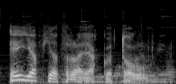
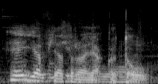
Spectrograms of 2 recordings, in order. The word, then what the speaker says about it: Eyjafjallajökull: Eyjafjallajökull. It's actually way easier than you think. Let's have a look at how it would be spelled if we would spell it phonetically in English. Eyjafjallajökull, right?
